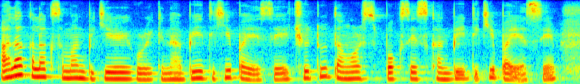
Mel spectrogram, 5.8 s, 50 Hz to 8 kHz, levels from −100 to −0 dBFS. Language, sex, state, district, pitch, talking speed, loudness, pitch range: Nagamese, female, Nagaland, Dimapur, 185 Hz, 185 wpm, -19 LUFS, 175-200 Hz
